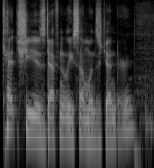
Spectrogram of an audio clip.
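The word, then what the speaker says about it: Cait Sith: occurred to me that it she is pronounced very similarly to Ketchi, like the correct way to say what Final Fantasy calls Kate Sith.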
